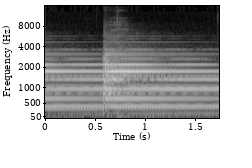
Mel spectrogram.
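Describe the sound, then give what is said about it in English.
A large bell, rung to celebrate a baseball team's win, rings with a loud metallic clang partway through, its rich tone humming and sustaining steadily throughout, with no voices. “A really nice win, and we'll ring the bell once again.”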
